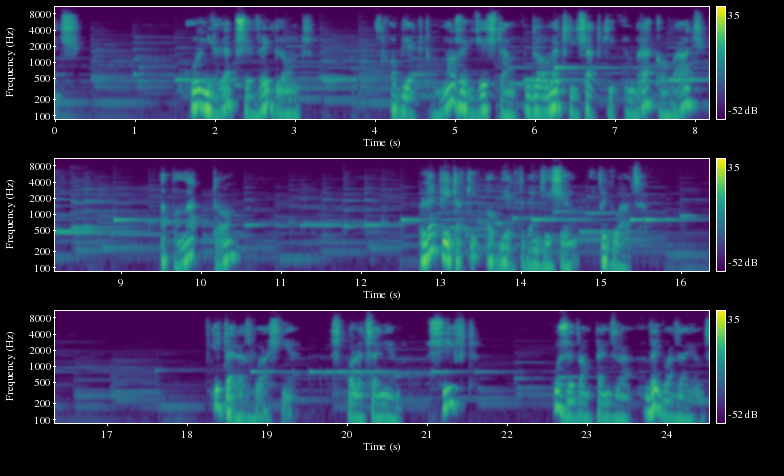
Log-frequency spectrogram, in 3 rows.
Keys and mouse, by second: 2.6-6.7 middle drag, 7.0 middle click, 8.7 shift+click, 9.0 shift+click, 9.3 shift+click, 9.5 shift+click, 9.9 shift+click, 10.4 shift+click, 11.5 shift+click, 12.0 shift+click, 12.2 shift+click, 12.8 middle click, 13.8 shift+click, 14.0 shift+click, 14.5 shift+click, 14.8 shift+click, 15.1 shift+click, 16.1 shift+click, 16.5 shift+click, 17.0 middle click, 17.7 shift+middle click, 18.7 shift+click, 19.4 shift+click, 19.8 shift+click, 20.3 middle click, 21.2 shift+click, 21.6 shift+click, 23.1 middle click, 23.8 shift+click.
